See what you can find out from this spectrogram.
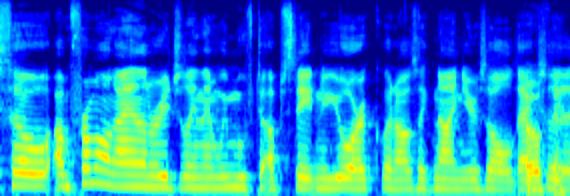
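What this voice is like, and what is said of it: New York Long Island accent. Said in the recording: “nobody could tell because of my accent ... I've never lost my accent at all, obviously ... If you're around a bunch of Italians from New York, you're going to definitely sound a certain way”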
